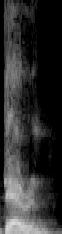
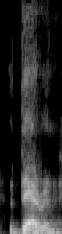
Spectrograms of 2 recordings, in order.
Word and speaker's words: Darren: So we just pronounce it Darren. Darren. Oh, yeah, a little bit light on the A, Darren, yeah.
